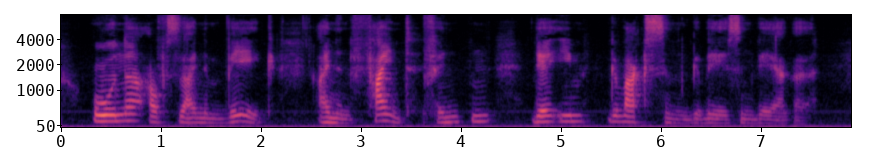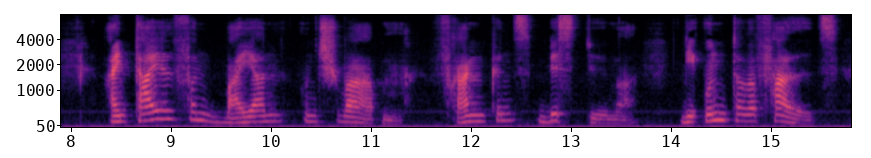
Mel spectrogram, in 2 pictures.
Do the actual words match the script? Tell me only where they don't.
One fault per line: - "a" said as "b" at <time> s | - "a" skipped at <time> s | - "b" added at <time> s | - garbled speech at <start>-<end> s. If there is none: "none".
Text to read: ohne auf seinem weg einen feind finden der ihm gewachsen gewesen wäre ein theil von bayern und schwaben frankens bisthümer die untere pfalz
none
